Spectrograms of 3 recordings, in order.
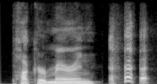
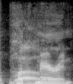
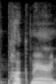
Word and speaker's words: Puckmarin: thing is called a pucker marin oh no Puck Marin Puck Marin not pucker Marin Puck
